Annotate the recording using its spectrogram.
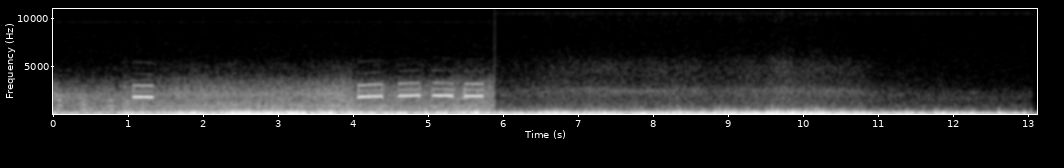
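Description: Wind buffeting the microphone in flight as a steady rumble, with a hang-gliding variometer beeping: one short beep about a second in, then four quick beeps, slightly rising in pitch, between about four and six seconds in, the vario's signal that the glider is climbing in lift.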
